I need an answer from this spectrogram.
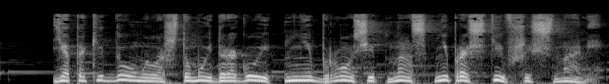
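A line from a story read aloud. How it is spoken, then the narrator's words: Tender cooing, motherly. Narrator (Russian): проворковала голубка-мать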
